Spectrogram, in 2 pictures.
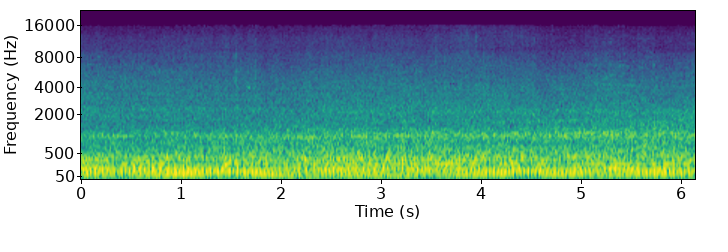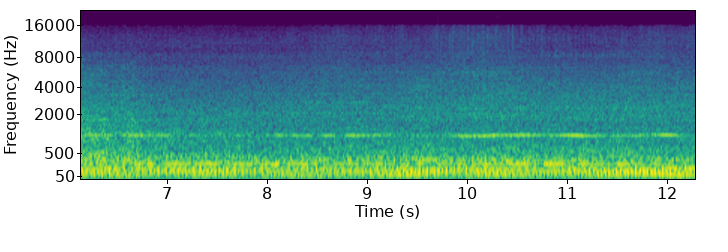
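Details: Bobcat Predator Pro zero-turn with Generac engine, repaired for bogging in tall grass, blades sharpened and balanced, cutting: unbroken drone holding pitch with no dips under load; pulling strong, couldn't make it bog, believed fixed.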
